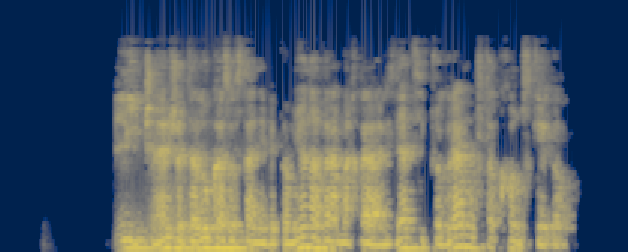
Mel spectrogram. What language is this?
Polish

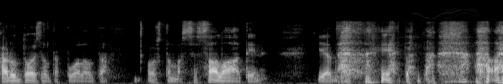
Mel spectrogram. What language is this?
Finnish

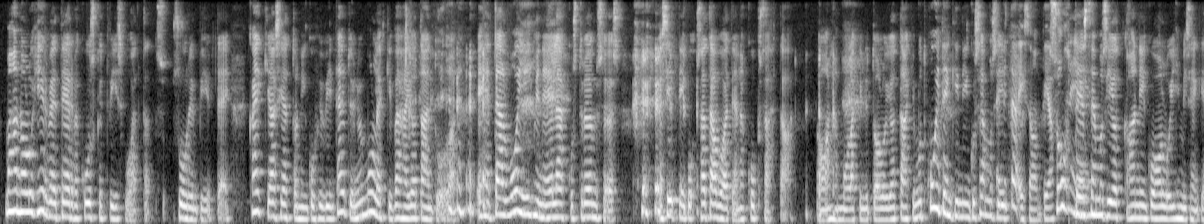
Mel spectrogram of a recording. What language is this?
Finnish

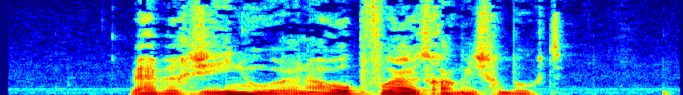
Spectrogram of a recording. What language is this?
Dutch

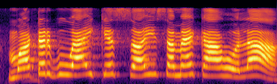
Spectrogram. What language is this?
Bhojpuri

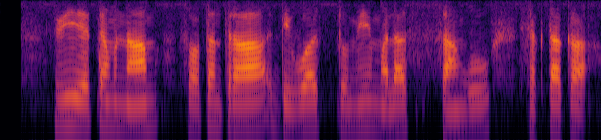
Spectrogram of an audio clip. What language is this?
Marathi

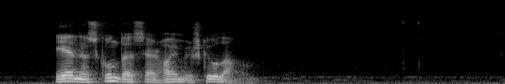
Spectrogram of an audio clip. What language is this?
Faroese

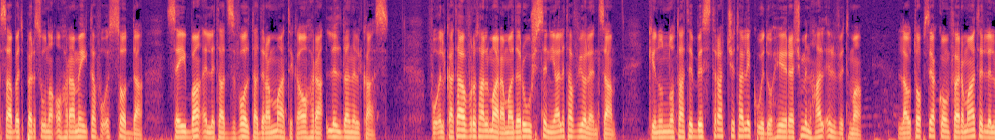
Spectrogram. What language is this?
Arabic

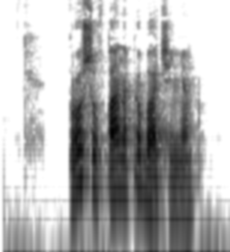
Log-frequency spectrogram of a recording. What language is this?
Ukrainian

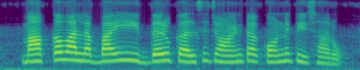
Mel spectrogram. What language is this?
Telugu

